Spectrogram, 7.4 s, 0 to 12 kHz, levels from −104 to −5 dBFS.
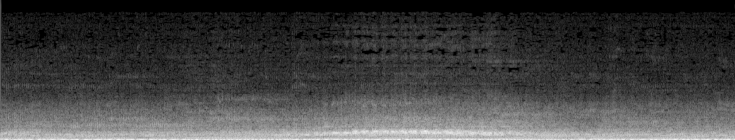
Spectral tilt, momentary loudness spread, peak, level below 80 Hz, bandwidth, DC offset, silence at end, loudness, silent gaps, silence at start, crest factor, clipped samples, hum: -10.5 dB/octave; 5 LU; -4 dBFS; -18 dBFS; 3.5 kHz; under 0.1%; 0 s; -20 LUFS; none; 0 s; 12 dB; under 0.1%; none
